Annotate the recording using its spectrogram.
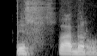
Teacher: puisque le sad, elle est gonflée. Le ba, elle est qalqala. Bisab, ab, il faut que je fasse la ab, et je dois faire un ra qui est gonflé aussi.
